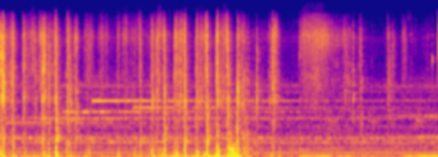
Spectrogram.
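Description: Kipper cards being shuffled by hand, a close series of rapid riffling bursts and flicks in an uneven rhythm, loudest in the middle before easing into softer rustles.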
